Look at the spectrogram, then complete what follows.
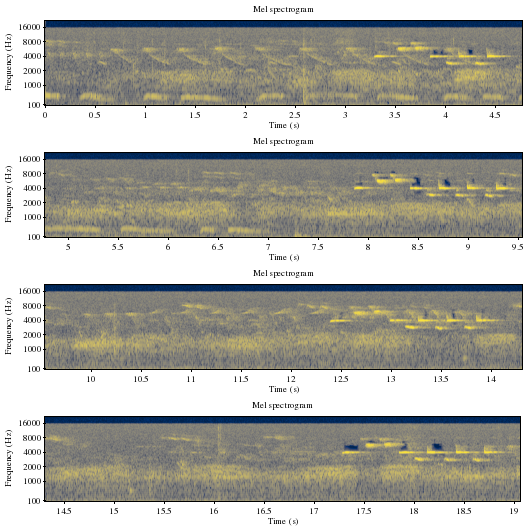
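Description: Wild songbirds singing, one of them repeating a short song phrase about every four to five seconds. A run of low repeated notes sounds over the first six seconds.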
